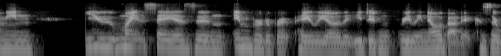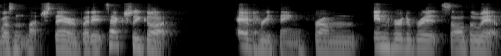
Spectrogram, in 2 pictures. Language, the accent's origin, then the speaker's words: English; Canada; obviously I am Canadian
